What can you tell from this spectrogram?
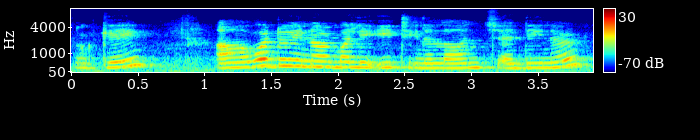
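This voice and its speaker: A woman's voice: high-pitched, moderate pace, lo-fi sound, slight background noise. A woman from Nepal, playing a nurse and asking polite, methodical questions in a scripted health assessment role-play. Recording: roomy echo.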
